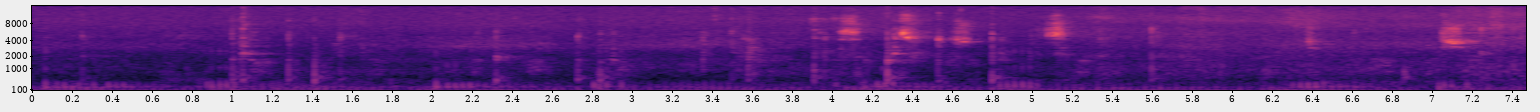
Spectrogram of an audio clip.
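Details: Doroti, a female domestic cat in a small indoor room, purring with a continuous deep rumble, briefly dipping now and then, beneath gentle whispering and faint rustling.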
